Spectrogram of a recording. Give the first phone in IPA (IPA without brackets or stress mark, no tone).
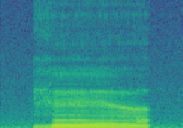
ɦ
